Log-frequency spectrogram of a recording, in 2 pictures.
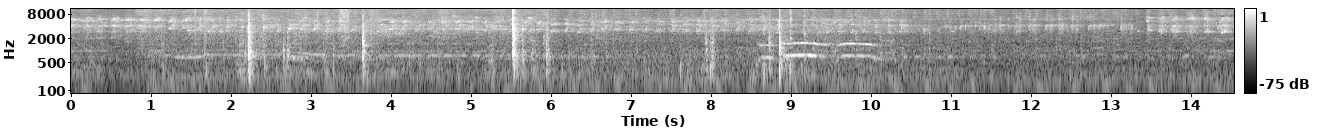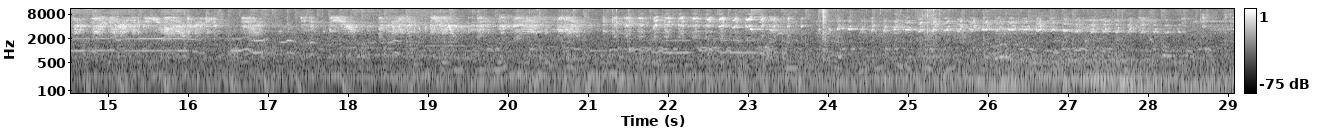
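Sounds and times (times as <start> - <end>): clicks and knocks of hands working: 5.1 - 6.6.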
